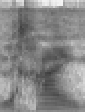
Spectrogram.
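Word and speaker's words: לחיים: Saúde, leheim. Então, se pronuncia assim.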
